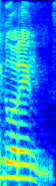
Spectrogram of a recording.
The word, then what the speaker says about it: Glorelys: yes sorry so you my first name you spell it g-l-o-r-e-l-y-s as you guys see right here in spotify apple podcast youtube absolutely go ahead but you say gloria oh glorious what did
